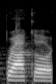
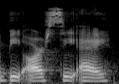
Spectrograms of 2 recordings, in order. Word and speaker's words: BRCA: It's pronounced BRCA, or sometimes they say BRCA.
